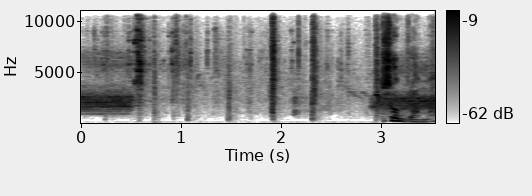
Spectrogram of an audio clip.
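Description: Horse hooves clop on stone.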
